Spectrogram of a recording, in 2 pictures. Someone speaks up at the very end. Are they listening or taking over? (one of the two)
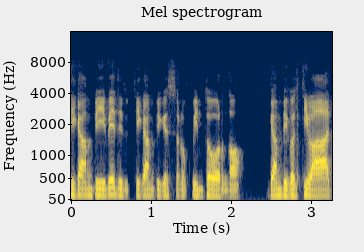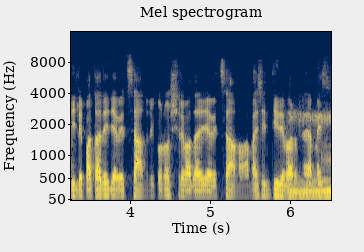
taking over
